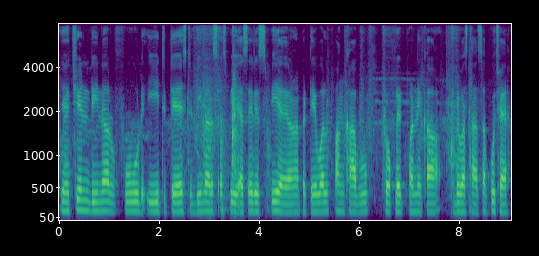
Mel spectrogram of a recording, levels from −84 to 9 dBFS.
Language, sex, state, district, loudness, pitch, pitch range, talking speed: Hindi, male, Bihar, Muzaffarpur, -17 LUFS, 140 Hz, 135-145 Hz, 105 wpm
